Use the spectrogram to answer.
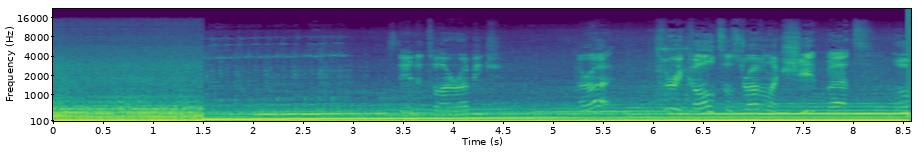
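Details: Nissan A31 Cefiro, just reassembled after fixing a fuel leak: engine catches and settles into a steady, even idle with a smooth low drone, no ticking or puffing from the exhaust. Normal cold-start idle.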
